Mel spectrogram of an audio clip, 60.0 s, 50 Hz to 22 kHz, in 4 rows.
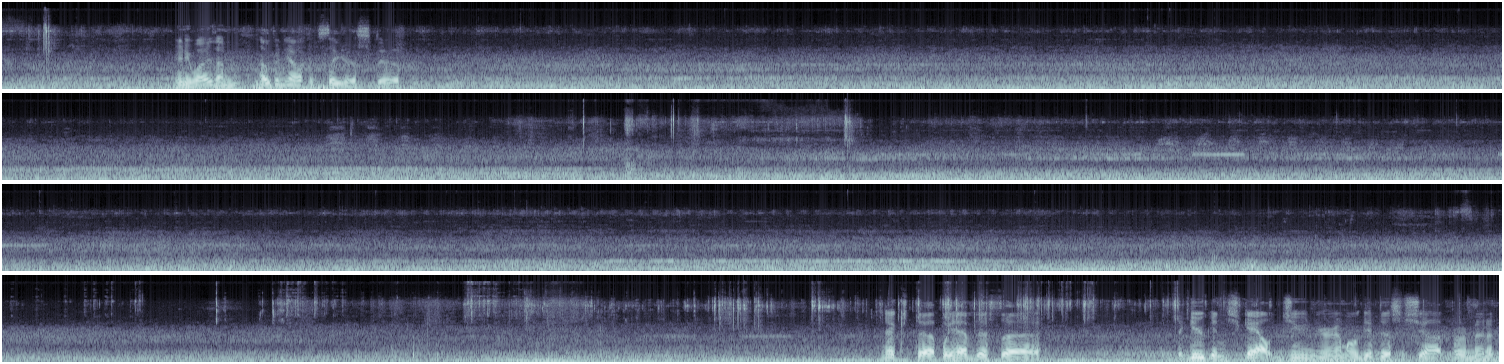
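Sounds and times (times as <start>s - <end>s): outdoor background noise: 0.0s - 59.9s
clicks and handling noise: 20.1s - 24.5s, 44.3s - 46.5s, 47.1s - 57.7s
faint calls: 26.4s - 29.2s.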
